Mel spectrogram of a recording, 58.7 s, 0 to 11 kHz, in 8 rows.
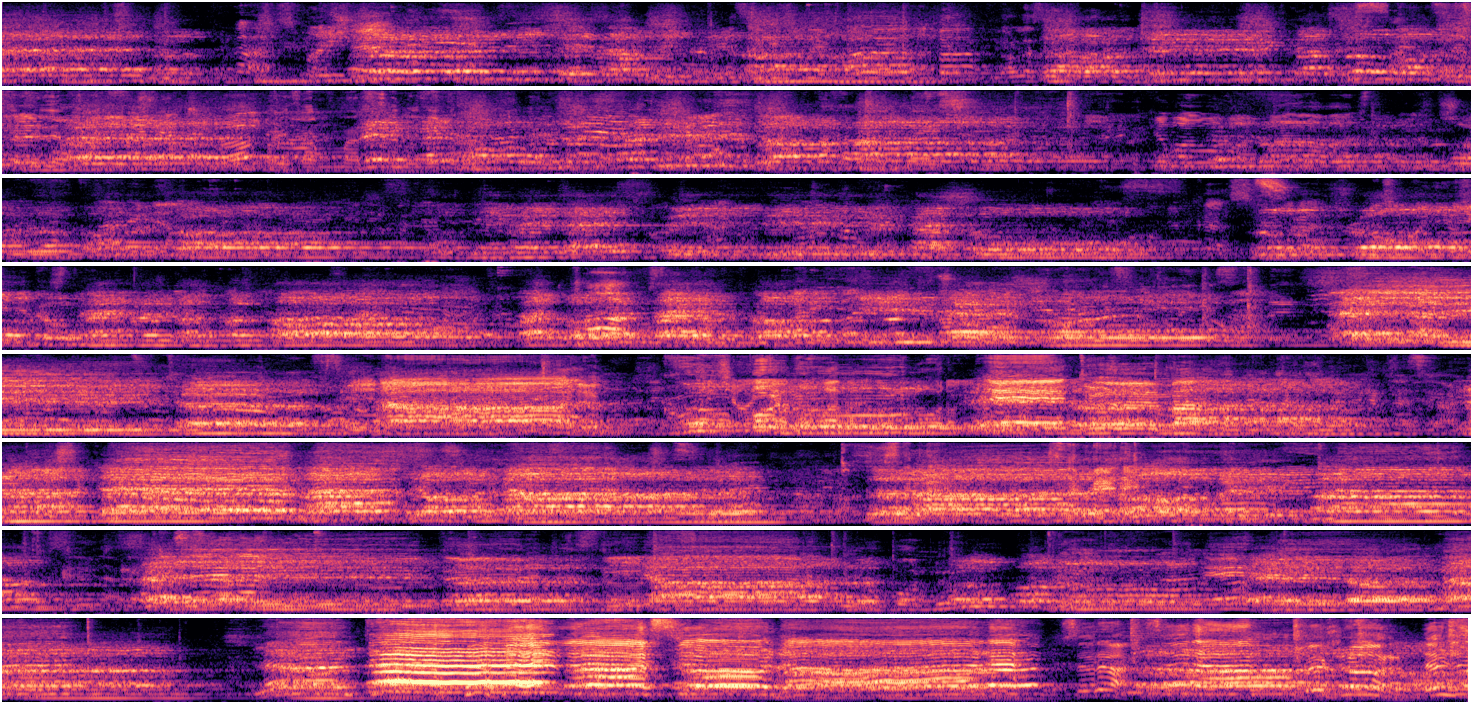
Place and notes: San Marzano, Taranto, Italy. Sonic memory: Tuning on IntSocialism in Southern Italy.
People fighting against the installation of one of the biggest landfill in southern italy, in a moment of rest after a big demonstration in the square, dreaming and tuning on Linternazionale socialism. The fight was supressed in the silence of local population, adding another source of probable pollution on an already compromised land.
San Marzano di San Giuseppe Taranto, Italy, January 2008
